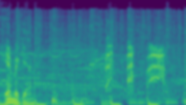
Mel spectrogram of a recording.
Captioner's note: laughs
